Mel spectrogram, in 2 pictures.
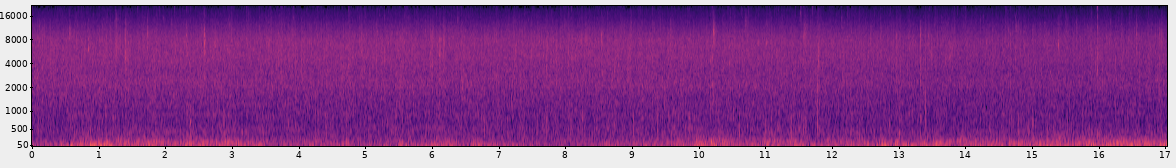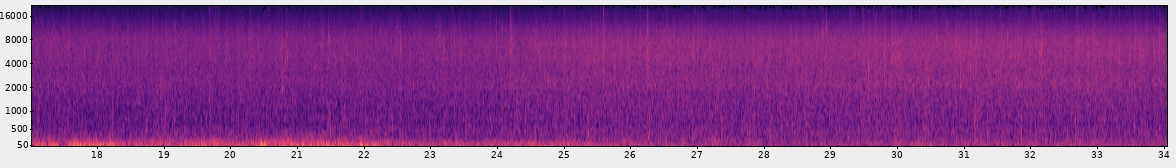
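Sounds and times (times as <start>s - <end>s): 
heavy rain falling in a back garden at night: 0.0s - 34.0s.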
